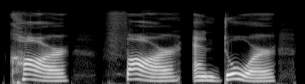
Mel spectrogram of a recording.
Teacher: Americans pronounce the R sound in all positions within a word. Words like car, far, and door maintain that strong R sound at the end. Unlike in British English where these Rs are often dropped, this single feature dramatically changes the character of American speech. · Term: rodic R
